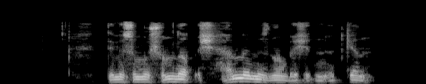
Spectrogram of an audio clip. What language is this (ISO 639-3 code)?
uig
